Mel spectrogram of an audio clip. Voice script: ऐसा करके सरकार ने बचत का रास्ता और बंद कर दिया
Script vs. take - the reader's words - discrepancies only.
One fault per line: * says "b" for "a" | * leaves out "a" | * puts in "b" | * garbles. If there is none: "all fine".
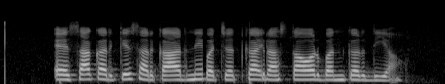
all fine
